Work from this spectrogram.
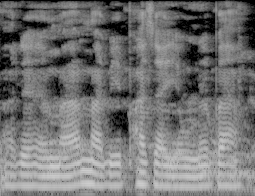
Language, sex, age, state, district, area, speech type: Bodo, female, 60+, Assam, Udalguri, rural, spontaneous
